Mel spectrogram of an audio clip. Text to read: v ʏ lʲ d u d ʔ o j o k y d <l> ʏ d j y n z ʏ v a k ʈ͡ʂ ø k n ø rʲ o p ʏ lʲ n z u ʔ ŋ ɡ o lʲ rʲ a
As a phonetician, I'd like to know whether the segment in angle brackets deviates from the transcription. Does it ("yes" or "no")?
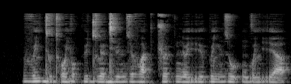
no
